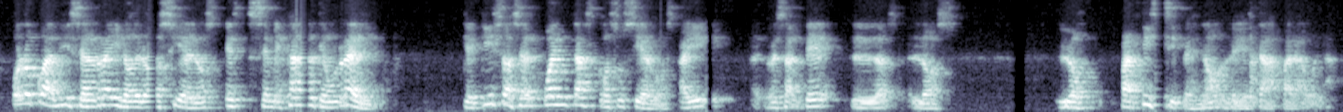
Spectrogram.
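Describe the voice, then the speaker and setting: A man with an Argentine accent preaches, reading scripture and breaking it down with questions to the congregation. His voice is somewhat high, bright and edged with gravel. The echo of a church hall rings around him. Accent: Argentine Spanish. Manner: reads scripture aloud and explains it, asks the congregation questions. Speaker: pastor.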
